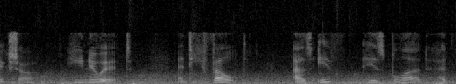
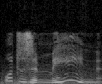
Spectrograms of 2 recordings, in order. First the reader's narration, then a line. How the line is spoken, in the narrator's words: cried Hallward at last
